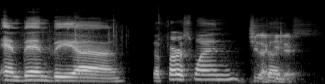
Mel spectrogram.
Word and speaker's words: chilaquiles: Chilaquiles. Chilaquiles.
